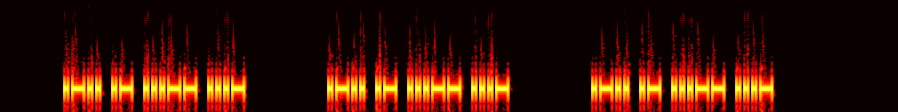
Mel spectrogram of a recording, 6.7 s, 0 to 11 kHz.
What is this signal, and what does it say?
Morse code, heard as a keyed tone, about 37 wpm, 700 Hz. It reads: LA3V LA3V LA3V
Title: DXCC-100 Call Signs - 4 Characters - Repeated 3x - 40wpm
